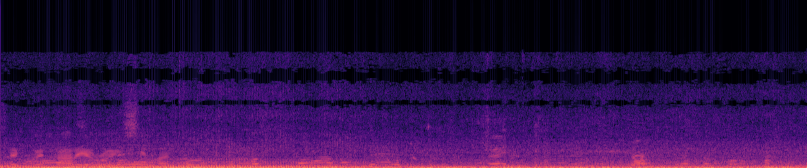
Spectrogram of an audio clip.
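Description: Road traffic rumble with a vehicle engine's steady hum that fades out after about two and a half seconds, under scattered voices.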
